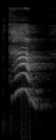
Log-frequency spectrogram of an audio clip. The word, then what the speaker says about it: thumb: কোম, COMB কোম, এখানেও বি এর পর ভাওয়েল নেই তাই বি এর উচ্চারণ হয়নি। থাম, THUMB থাম, এখানেও বি এর পর ভাওয়েল নেই তাই জন্য বি এর উচ্চারণ হয়নি।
